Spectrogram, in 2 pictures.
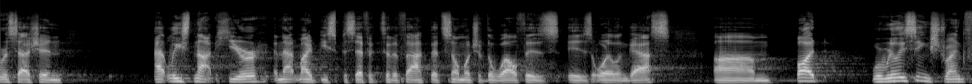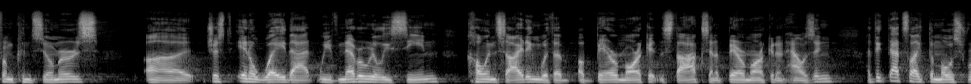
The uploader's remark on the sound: Live from Houston. In front of a live audience at the Dynasty Investors Forum.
